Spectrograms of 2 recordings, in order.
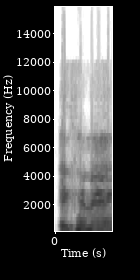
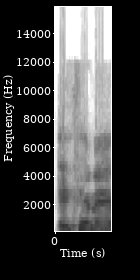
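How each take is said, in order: The two takes are said the same way.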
